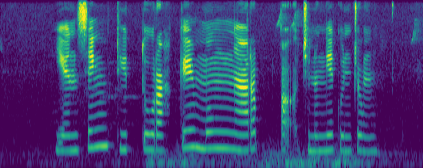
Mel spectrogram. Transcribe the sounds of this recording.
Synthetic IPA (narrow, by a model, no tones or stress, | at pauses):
jɛnsɪŋd̪̥i̤t̪uɾahkemʊŋːaɾəp̚t̪ɔ̰ʔd̥ʒ̥ə̤nəŋekuɲt͡ʃʊŋ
